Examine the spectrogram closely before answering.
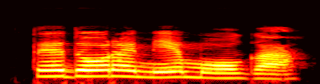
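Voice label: "тэ дорӧ ме мога", Komi, female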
